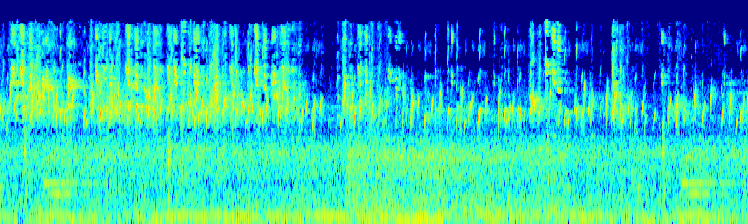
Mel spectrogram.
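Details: Goldfinch song of quick, high, metallic twitters and trills that run densely at first and thin out midway, with a faint low hum and soft tonal notes beneath.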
